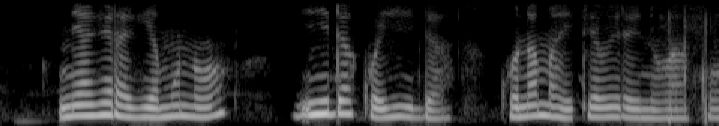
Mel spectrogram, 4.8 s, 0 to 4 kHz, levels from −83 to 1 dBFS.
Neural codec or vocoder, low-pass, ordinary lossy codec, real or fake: autoencoder, 48 kHz, 128 numbers a frame, DAC-VAE, trained on Japanese speech; 3.6 kHz; none; fake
